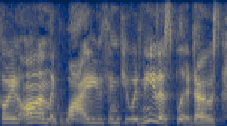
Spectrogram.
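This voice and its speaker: A woman projects a raised, high voice with a bright, sharp tone. The recording is very clean, with a silent background. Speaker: vlogger sharing recovery experience. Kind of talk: casual vlog monologue. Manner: chatty, filler-heavy.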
